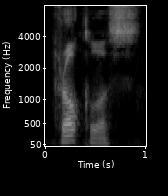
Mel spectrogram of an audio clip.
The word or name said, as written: Proclus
